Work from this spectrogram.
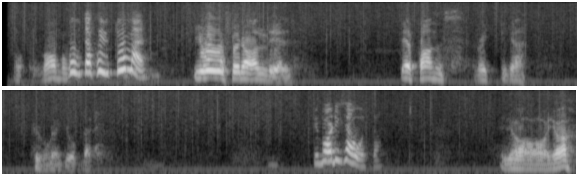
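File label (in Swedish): Lerbäck Närke, dialekter; Folkminnen; Svenska sagor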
